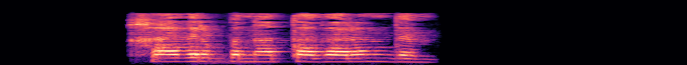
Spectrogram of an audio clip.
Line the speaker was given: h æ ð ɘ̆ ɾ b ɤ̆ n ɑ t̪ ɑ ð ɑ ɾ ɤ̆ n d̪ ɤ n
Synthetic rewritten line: χ æ ð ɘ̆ ɾ b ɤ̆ n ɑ t̪ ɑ ð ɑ ɾ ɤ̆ n d̪ ɤ m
